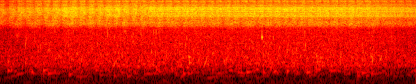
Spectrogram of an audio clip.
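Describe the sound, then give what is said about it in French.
A small river at Brissac flows steadily by a meadow below the school, a continuous wash of moving water, with a constant high buzz of crickets or insects layered over it and no voices. “L'accueil au panneau, dans la prairie en bas de l'école, tout près de la rivière.”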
